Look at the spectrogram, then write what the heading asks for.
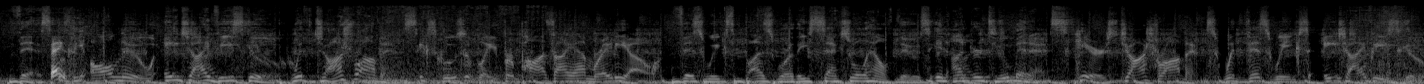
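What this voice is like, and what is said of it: Dramatic announcer voice. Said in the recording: “Don't y'all love that announcer voice?”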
